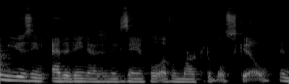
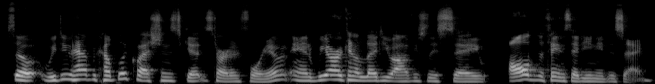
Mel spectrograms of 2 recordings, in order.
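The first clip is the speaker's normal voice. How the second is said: louder interviewer voice; lightly voiced interviewer; 2 semitones higher, 8 dB louder than usual. Interviewer putting the guest at ease, talk-show voice. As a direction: ask like a talk-show host.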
